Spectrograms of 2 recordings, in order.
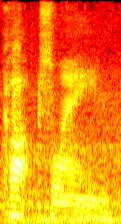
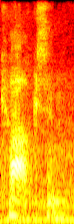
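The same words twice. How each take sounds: First: The word is said in full, with swain. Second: The word is shortened, sounding like coxn. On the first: "the long way" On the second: "We pronounced it coxswain"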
